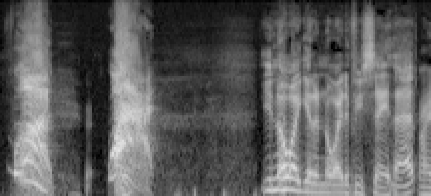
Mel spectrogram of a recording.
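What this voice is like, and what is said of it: Usual voice. Nothing is said of it.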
